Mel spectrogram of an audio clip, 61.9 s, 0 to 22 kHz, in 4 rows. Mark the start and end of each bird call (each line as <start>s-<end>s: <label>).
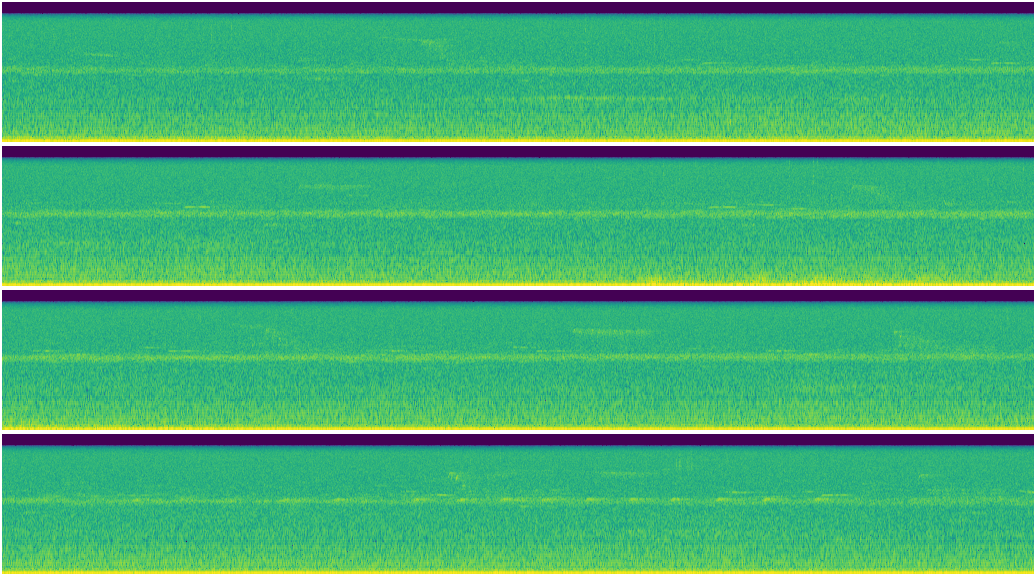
6.9s-10.7s: Canada Goose (Branta canadensis)
17.7s-18.8s: Black-capped Chickadee (Poecile atricapillus)
25.7s-27.7s: Black-capped Chickadee (Poecile atricapillus)
33.0s-34.0s: Black-capped Chickadee (Poecile atricapillus)
44.1s-46.1s: Black-capped Chickadee (Poecile atricapillus)
52.5s-54.1s: Black-capped Chickadee (Poecile atricapillus)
